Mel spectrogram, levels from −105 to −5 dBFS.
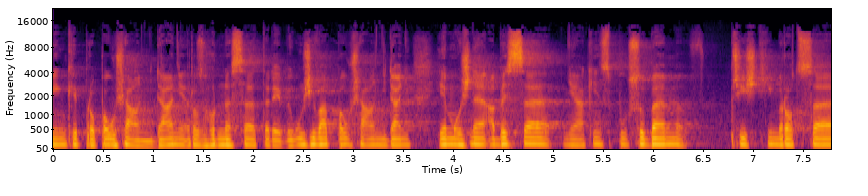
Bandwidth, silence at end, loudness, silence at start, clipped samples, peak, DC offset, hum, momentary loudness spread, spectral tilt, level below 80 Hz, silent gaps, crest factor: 13.5 kHz; 0 s; -29 LUFS; 0 s; under 0.1%; -10 dBFS; under 0.1%; none; 8 LU; -4.5 dB/octave; -64 dBFS; none; 18 dB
